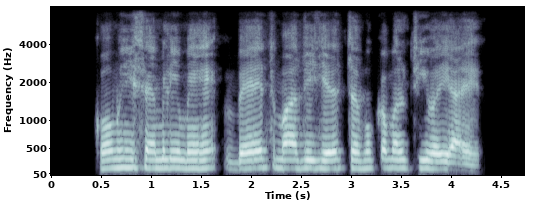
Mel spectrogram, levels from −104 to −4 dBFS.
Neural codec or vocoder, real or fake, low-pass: vocoder, 22.05 kHz, 80 mel bands, WaveNeXt; fake; 7.2 kHz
